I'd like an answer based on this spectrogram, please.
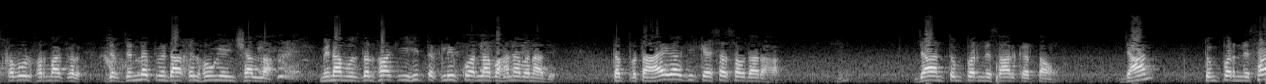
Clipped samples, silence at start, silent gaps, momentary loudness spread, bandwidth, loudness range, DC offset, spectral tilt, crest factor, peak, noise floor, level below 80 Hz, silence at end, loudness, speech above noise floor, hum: under 0.1%; 0 s; none; 9 LU; 7.6 kHz; 2 LU; under 0.1%; -7.5 dB/octave; 14 dB; 0 dBFS; -38 dBFS; -64 dBFS; 0 s; -14 LUFS; 24 dB; none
